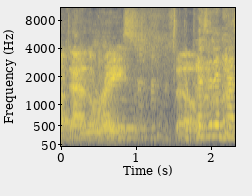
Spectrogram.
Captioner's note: laughter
